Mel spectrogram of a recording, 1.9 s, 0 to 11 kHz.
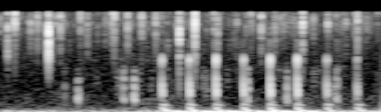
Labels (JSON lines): {"label": "biophony, knock", "recorder": "SoundTrap 300"}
